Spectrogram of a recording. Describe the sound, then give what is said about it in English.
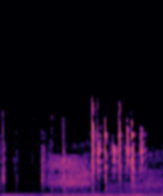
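Rapid, irregular clicking of keys on a computer keyboard as someone types a search for Black Friday, fairly clear, with a low steady hum underneath and no voices. “I'm typing it for her.”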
